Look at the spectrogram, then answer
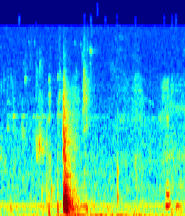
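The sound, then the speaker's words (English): A drink is poured quietly: one brief splashing gush of liquid, then a few soft drips and small clinks fading over the next second, with no voices. “Like, we're over here pouring drinks.”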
